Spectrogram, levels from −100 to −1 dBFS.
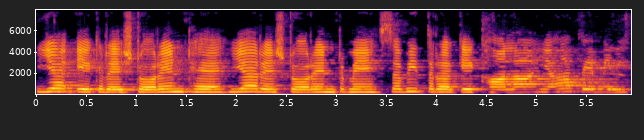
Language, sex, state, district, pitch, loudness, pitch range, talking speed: Hindi, female, Bihar, Saran, 250 Hz, -16 LUFS, 245-260 Hz, 150 wpm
